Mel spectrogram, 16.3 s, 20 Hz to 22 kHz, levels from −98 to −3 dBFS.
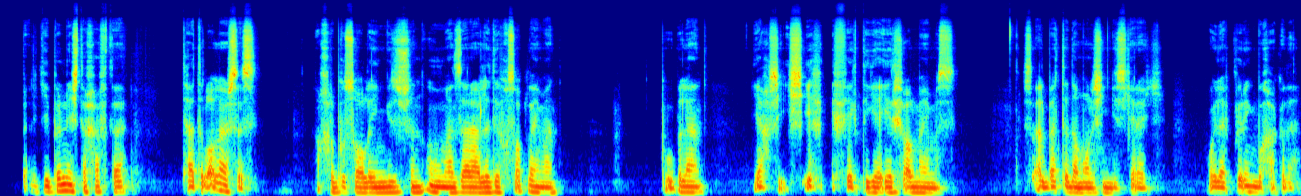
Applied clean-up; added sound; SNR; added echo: none; none; none; none.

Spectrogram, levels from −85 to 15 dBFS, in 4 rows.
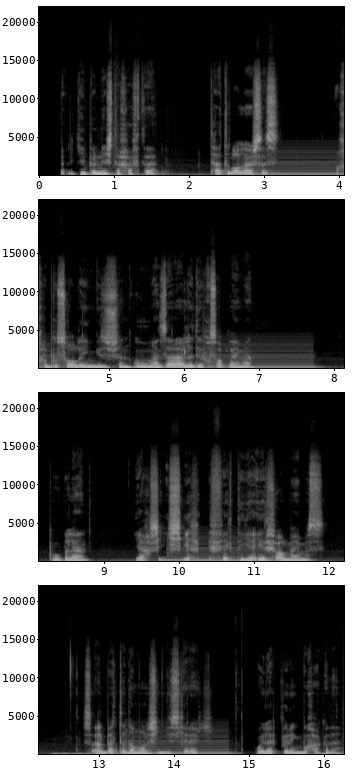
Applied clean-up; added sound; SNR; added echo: none; Telephone; 11 dB; none.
